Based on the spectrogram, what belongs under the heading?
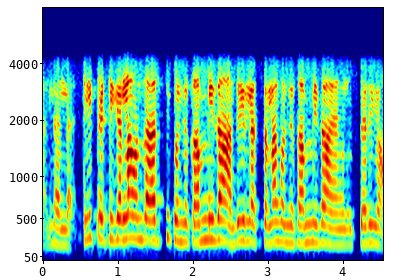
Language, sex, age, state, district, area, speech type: Tamil, female, 45-60, Tamil Nadu, Viluppuram, rural, conversation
